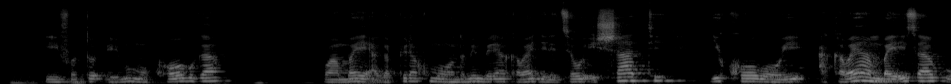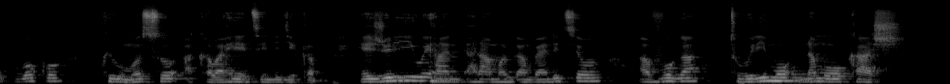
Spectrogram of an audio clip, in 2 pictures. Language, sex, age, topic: Kinyarwanda, male, 18-24, finance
